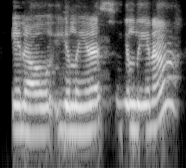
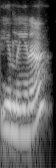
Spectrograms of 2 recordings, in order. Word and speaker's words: Yelena: Yelena, that's how you say it, Yelena.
